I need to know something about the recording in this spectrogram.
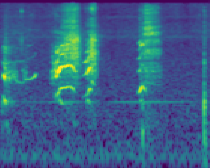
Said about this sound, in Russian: Ну что ты с ней сделал? Почему она плачет? Ничего. Я попросил воды. Выпил стакан, отдал ей, она заплакала.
